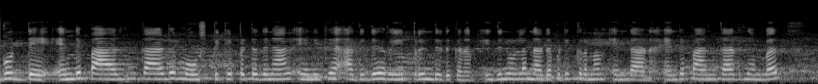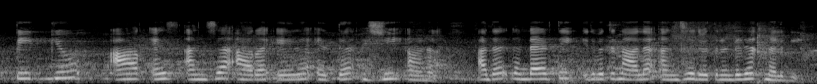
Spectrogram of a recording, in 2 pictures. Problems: none marked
